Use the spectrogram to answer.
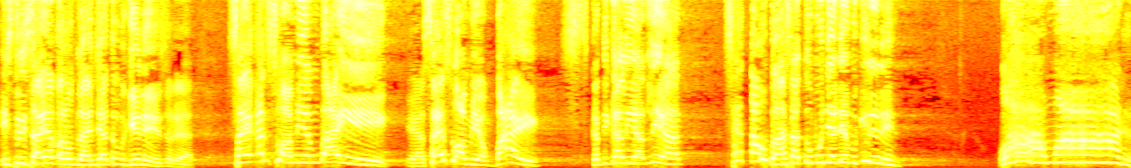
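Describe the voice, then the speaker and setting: A man preaching a humorous, animated sermon as pastor, with a loud, joking delivery. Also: very high voice, fairly quick. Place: church sanctuary. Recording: reverberant church hall.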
